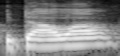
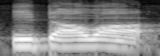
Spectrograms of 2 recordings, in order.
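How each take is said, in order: First: Said in the usual way. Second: Etawah drawn out as इ-टा-वा; syllable by syllable. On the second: Shown as a demonstration. Teacher showing beginners how to read Etawah, syllable by syllable. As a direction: sound out Etawah in three steps. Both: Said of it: "जोड़ जोड़ करके ही पढ़ना होगा".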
